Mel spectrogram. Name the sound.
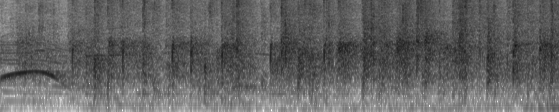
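audience clapping and applause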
